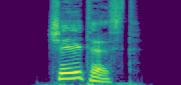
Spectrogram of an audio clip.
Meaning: inflection of chillen: 1. second-person singular preterite 2. second-person singular subjunctive II
- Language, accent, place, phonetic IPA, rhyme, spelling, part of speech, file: German, Germany, Berlin, [ˈt͡ʃɪltəst], -ɪltəst, chilltest, verb, De-chilltest.ogg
